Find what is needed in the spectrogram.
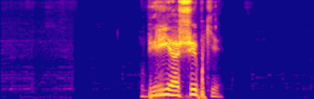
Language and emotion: Russian, angry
